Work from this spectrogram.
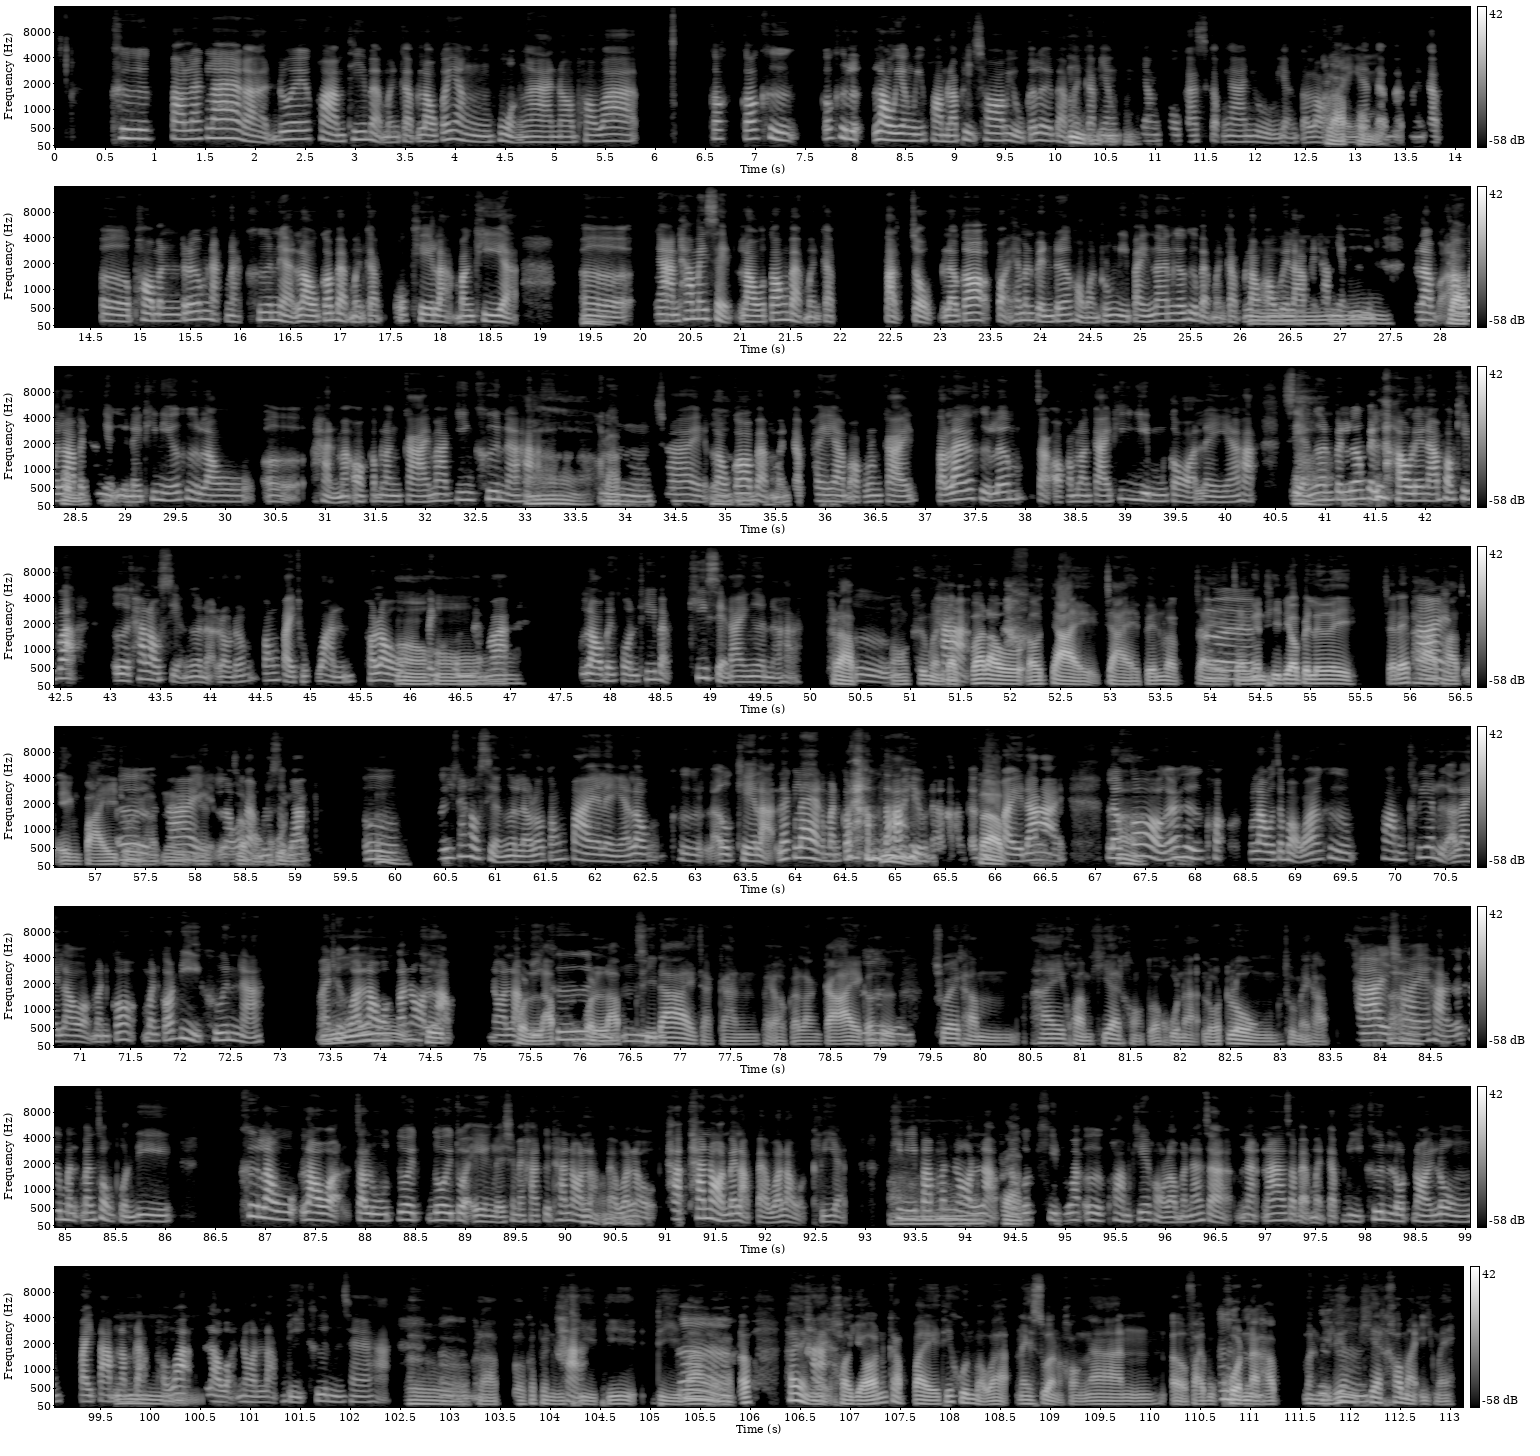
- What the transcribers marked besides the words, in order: tsk; drawn out: "อืม"; laughing while speaking: "ราว"; tapping; laughing while speaking: "ทำได้อยู่นะคะ"
- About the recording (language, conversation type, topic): Thai, podcast, คุณมีวิธีจัดการความเครียดในชีวิตประจำวันอย่างไรบ้าง?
